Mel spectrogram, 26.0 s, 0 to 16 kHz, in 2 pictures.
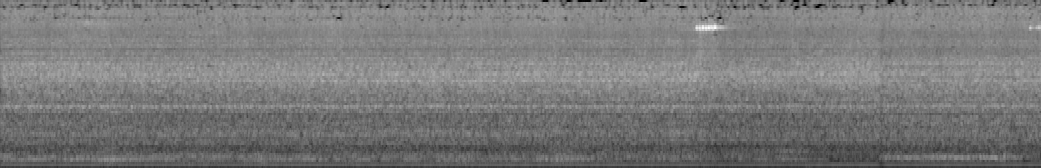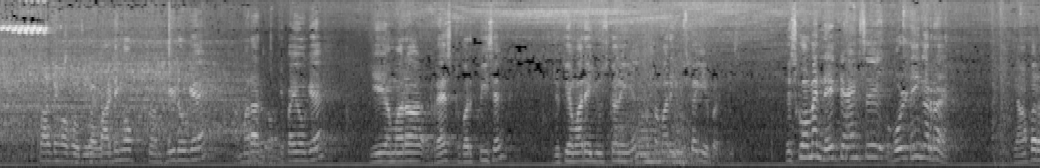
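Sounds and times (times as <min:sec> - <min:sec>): lathe humming: 0:00.0 - 0:16.4
tool cutting rotating metal bar: 0:08.5 - 0:10.1, 0:11.0 - 0:16.0.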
